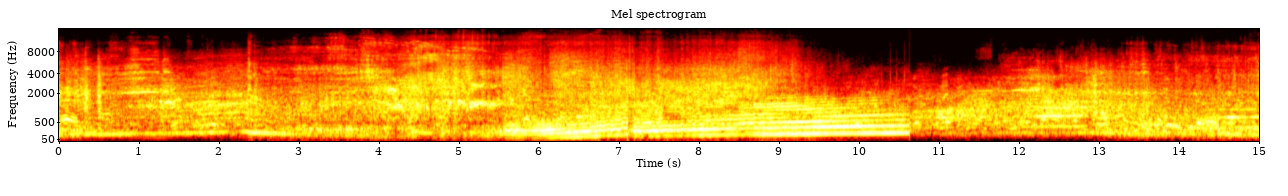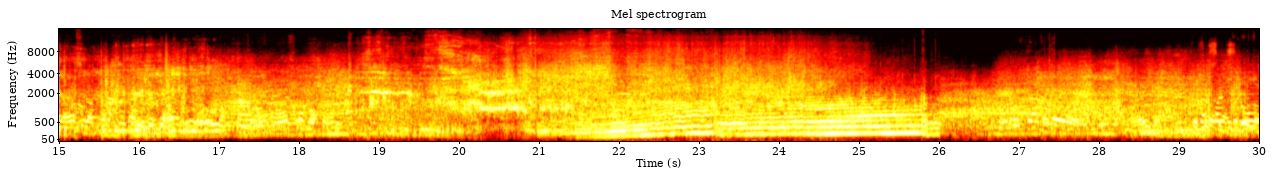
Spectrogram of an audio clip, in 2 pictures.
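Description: Rally cars passing at speed on a stage. Twice the engine note climbs steadily in pitch under hard acceleration, then cuts off suddenly about a third of the way in and again near the end.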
